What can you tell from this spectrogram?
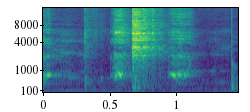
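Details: Child imitating hiccups on request: a few short, abrupt voiced catches and a brief breathy burst.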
